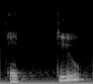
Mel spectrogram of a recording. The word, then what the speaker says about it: étudiant: This is student, pronounced as étudiant.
